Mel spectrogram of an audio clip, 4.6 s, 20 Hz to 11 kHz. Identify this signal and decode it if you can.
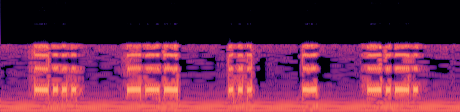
Morse code, heard as a keyed tone, about 25 wpm, spaced as for 13 wpm, 690 Hz. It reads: BOSTC
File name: Linksmakalnis-1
